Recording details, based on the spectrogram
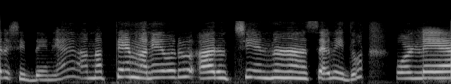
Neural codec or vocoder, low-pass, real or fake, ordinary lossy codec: codec, 16 kHz, 0.5 kbps, X-Codec, HuBERT features, trained on general audio; none; fake; none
